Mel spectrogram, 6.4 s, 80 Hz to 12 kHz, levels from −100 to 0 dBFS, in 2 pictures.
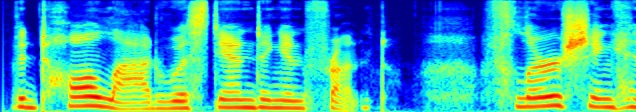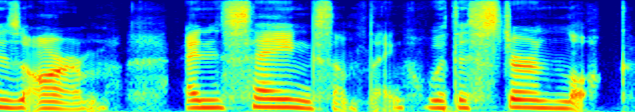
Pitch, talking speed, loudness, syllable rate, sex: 220 Hz, 160 wpm, -18 LUFS, 4.1 syllables/s, female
